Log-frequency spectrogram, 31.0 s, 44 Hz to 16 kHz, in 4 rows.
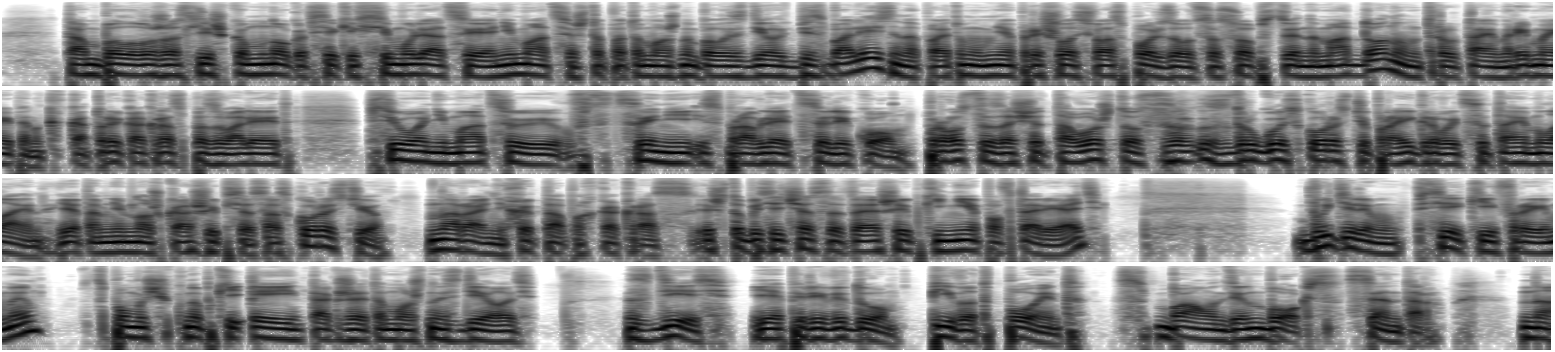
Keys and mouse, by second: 21.2-23.2 right drag, 24.6 a, 27.7-31.0 drag.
